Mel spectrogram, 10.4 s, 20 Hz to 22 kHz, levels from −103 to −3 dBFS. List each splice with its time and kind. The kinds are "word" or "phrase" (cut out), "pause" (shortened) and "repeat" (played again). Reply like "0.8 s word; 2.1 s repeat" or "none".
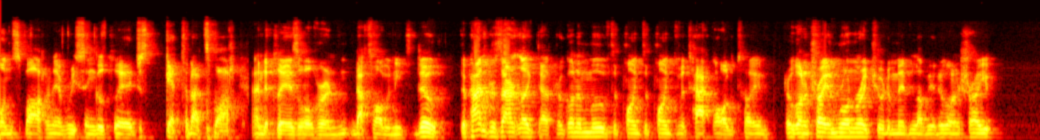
2.5 s pause; 4.5 s pause; 6.4 s repeat; 7.8 s pause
